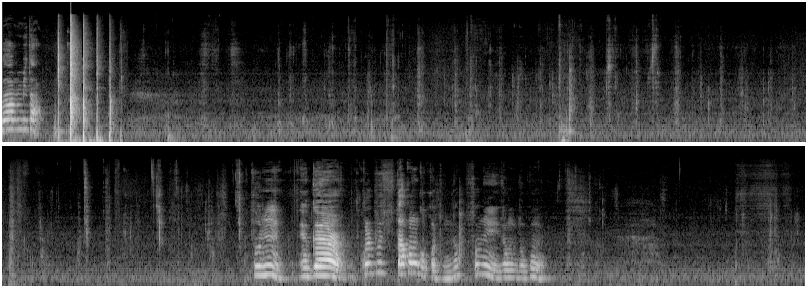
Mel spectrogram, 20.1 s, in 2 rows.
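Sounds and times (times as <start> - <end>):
hand claps: 0.7 - 1.6
close-up chewing: 2.9 - 13.2, 17.2 - 20.0.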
